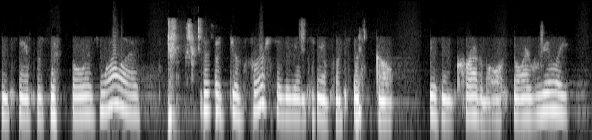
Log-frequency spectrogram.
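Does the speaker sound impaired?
Yes: ALS; limb onset in right foot, symptoms about a year before diagnosis, year of testing, uses Beasy board transfer board; hard to breathe and speak, voice may sound weak or hard to understand, paces speech with breathing.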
